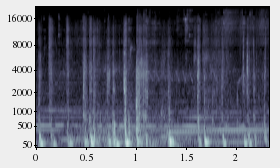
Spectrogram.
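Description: A horse's hooves clip-clop in Kingdom Come: Deliverance, a steady, close walking rhythm of distinct thuds over a faint background hum.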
